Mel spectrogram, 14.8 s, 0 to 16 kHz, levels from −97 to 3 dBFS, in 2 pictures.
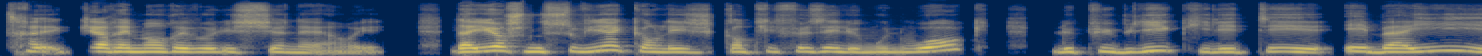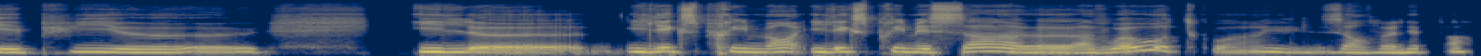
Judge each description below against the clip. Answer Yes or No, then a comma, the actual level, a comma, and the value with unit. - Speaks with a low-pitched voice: No, high, 200 Hz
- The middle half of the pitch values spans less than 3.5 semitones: Yes, average, 2.8 semitones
